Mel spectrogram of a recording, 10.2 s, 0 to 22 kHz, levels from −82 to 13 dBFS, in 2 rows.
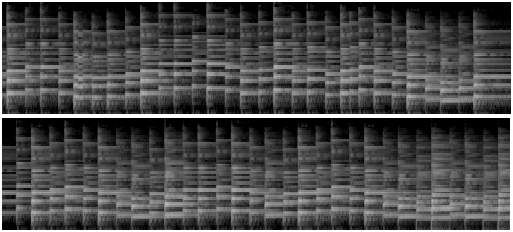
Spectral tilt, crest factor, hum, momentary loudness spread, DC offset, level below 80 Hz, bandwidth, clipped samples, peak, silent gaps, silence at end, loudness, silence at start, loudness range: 1 dB/octave; 18 dB; none; 4 LU; under 0.1%; -66 dBFS; over 20 kHz; under 0.1%; -6 dBFS; none; 0 s; -24 LUFS; 0 s; 1 LU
